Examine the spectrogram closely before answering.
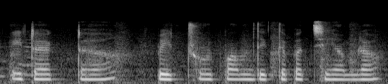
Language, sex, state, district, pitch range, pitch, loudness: Bengali, female, West Bengal, Cooch Behar, 230-240 Hz, 235 Hz, -17 LUFS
